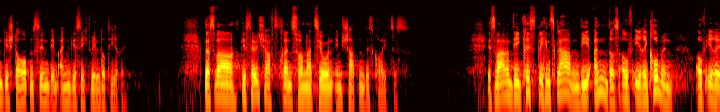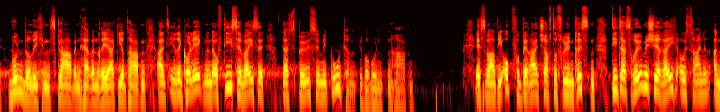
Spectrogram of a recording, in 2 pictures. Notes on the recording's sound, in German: aus dem Gottesdienst der Missionsberg-Gemeinde (Liebenzeller Mission)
